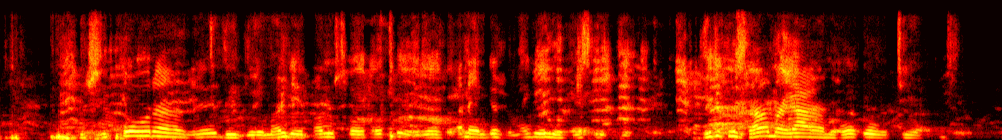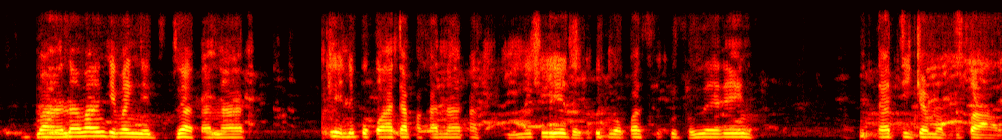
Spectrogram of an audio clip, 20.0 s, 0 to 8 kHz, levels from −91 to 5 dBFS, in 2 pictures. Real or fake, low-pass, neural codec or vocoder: fake; 7.2 kHz; vocoder, 22.05 kHz, 80 mel bands, WaveNeXt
